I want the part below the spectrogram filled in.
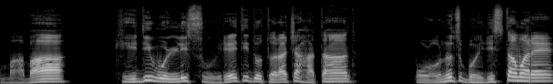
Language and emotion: Goan Konkani, fearful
